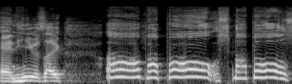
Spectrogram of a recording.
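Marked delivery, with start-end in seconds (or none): 1.0-2.9 very high, drawn-out shriek of pain. Retelling how his dad got hit and yelled in pain: imitating dad screaming. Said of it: "like screaming".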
